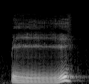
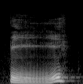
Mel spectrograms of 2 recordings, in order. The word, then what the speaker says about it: 彼: It's pronounced third tone, 比, 比.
